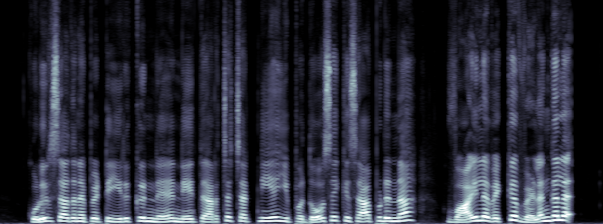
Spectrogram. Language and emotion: Tamil, disgusted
